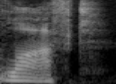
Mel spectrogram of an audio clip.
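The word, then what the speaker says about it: L0pht: Um, and I think we we pronounce it loft. Thank you. Because it it was more as a play on, you know, a an industrial loft space, right, in a factory building was where we were.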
